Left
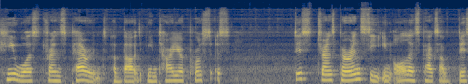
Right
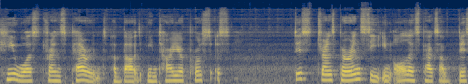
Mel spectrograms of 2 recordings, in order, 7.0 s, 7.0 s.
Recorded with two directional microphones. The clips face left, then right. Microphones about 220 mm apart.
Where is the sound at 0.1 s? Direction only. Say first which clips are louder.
Right 2 dB; 35° right (ahead or behind).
